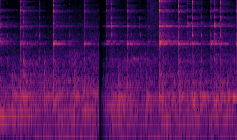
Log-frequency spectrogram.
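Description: Perfume ingredients, nonylphenol and fragrance, stirred in a glass container: a quiet run of bright clinks and ticks as a utensil taps the glass in an irregular rhythm, with one brief pause midway.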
